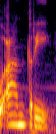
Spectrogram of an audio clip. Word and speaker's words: antre: sini terlihat jelas bahwasanya penggunaan kata antri yang benar itu antre pakai e ya bukan I karena memang kalau kita mengacu pada kpbi yang baku Itu antre bukan antri namun cara bacanya tetap sama yaitu antri nomor dua juga hampir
